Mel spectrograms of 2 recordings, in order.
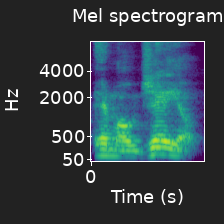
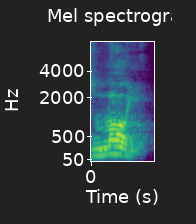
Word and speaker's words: moyo: And I've never seen it written out, but in the pronunciation of being Hispanic, in the pronunciation, moyo would be spelled M-O-J-O, like mojo, but it's moyo.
